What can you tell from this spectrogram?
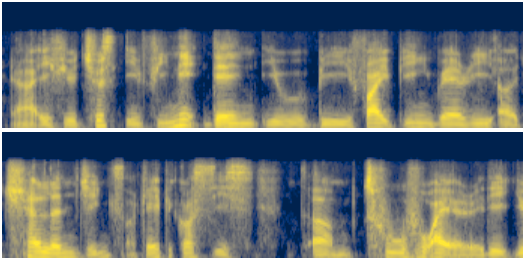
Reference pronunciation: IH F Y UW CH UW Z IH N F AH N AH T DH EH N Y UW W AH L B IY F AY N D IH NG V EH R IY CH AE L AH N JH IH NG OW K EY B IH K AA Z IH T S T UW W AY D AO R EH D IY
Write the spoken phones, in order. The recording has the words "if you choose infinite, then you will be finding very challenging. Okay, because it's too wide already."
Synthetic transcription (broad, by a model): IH F Y UW CH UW S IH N F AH N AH T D EH N Y UW W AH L B IY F AY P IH NG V EH R IY CH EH L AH N JH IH NG OW K EY B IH K AA S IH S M T UW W AY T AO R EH D IY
